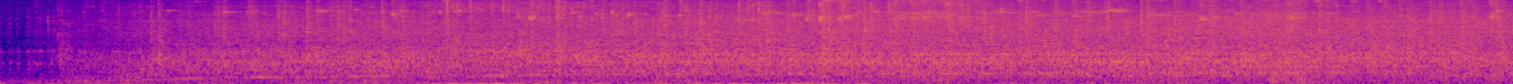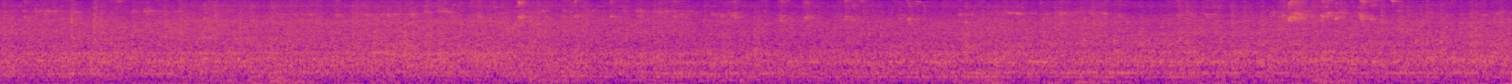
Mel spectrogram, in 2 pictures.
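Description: Two O-gauge model trains rumble steadily along the track with a continuous mechanical whir and faint clicking, close and constant throughout.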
